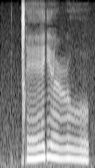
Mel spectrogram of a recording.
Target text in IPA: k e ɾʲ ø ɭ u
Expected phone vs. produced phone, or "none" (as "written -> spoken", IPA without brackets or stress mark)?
k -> ǀ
